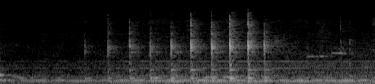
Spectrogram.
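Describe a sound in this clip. A spoon taps lightly against a plastic jar.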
